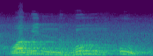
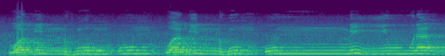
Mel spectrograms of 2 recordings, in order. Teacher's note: Jadi mim sukunya dibaca jelas tanpa ditahan.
